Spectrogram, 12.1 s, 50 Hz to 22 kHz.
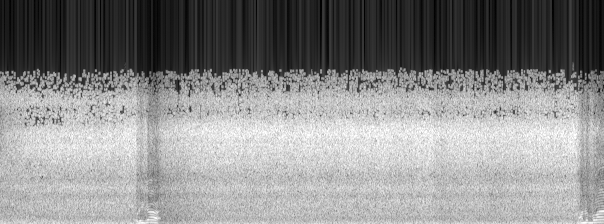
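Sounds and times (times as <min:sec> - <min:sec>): turbulent creek water rushing: 0:00.0 - 0:12.0.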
